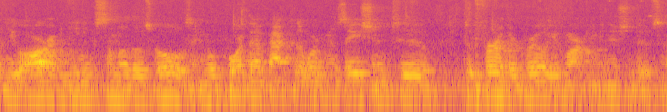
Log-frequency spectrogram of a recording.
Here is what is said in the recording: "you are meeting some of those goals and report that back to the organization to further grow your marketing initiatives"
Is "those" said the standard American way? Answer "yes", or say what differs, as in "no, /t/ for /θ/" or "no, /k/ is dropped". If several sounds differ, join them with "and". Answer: yes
